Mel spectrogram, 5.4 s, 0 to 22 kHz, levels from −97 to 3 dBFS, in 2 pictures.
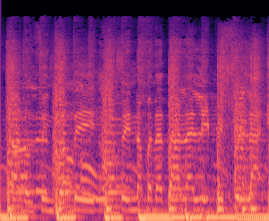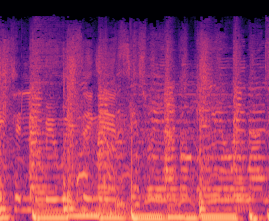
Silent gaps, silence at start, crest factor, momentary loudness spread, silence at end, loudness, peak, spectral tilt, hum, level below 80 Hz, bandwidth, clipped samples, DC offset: none; 0 s; 12 dB; 2 LU; 0 s; -17 LUFS; -4 dBFS; -5 dB/octave; none; -20 dBFS; 15 kHz; under 0.1%; under 0.1%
